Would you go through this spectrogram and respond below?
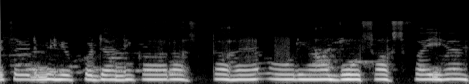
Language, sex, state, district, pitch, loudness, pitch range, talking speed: Hindi, female, Bihar, Patna, 225 Hz, -14 LUFS, 220-230 Hz, 180 wpm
